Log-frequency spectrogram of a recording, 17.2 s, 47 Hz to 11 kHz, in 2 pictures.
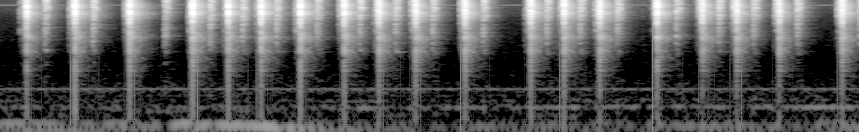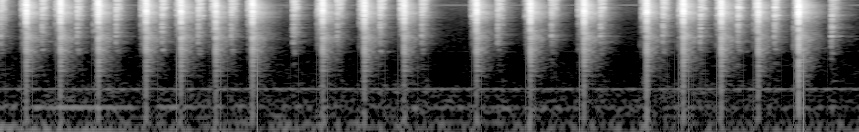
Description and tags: Cutting the air opening and closing a pair of hair dresser´s scissors. Vivanco EM34 Marantz PMD 671.
environmental-sounds-research, clapping, snapping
